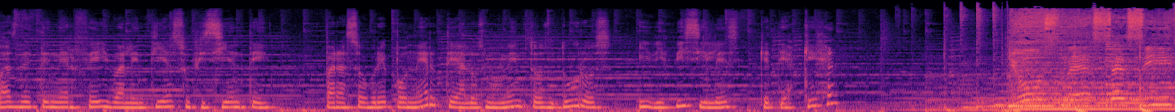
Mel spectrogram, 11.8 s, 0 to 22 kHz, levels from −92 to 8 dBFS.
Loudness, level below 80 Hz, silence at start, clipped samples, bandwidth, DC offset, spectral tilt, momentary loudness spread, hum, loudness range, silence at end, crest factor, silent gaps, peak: -19 LUFS; -32 dBFS; 0 s; under 0.1%; 17.5 kHz; under 0.1%; -5 dB/octave; 16 LU; none; 6 LU; 0 s; 16 dB; none; -2 dBFS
